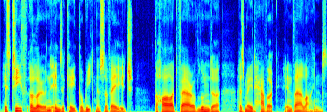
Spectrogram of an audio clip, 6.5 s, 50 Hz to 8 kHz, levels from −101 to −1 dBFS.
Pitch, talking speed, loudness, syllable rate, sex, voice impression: 100 Hz, 175 wpm, -18 LUFS, 5.2 syllables/s, male, very masculine, slightly old, very thick, tensed, powerful, slightly dark, soft, slightly muffled, fluent, slightly raspy, very cool, intellectual, slightly refreshing, sincere, calm, mature, very friendly, very reassuring, very unique, elegant, very wild, very sweet, lively, kind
